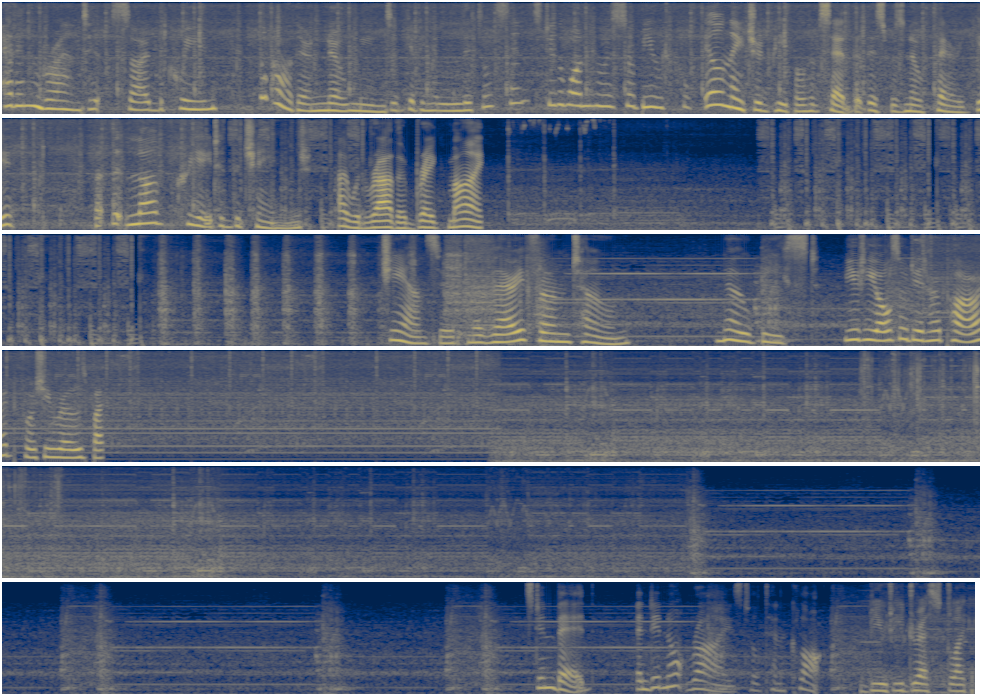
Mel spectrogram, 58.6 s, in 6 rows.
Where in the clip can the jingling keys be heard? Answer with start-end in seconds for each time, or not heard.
37.9-39.8.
